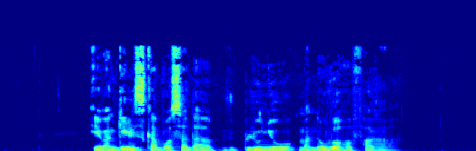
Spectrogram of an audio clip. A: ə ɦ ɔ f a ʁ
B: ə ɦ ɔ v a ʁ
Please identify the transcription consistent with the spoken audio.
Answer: A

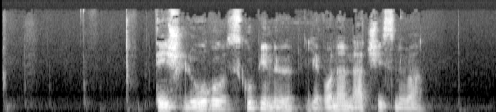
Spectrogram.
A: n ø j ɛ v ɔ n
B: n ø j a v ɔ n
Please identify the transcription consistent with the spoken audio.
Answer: A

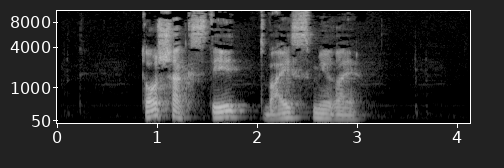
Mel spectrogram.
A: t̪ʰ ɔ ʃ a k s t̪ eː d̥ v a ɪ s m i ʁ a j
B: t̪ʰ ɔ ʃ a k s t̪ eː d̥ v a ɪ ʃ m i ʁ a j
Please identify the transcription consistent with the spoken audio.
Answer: A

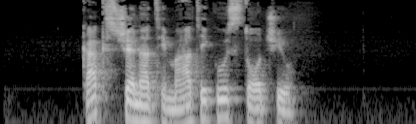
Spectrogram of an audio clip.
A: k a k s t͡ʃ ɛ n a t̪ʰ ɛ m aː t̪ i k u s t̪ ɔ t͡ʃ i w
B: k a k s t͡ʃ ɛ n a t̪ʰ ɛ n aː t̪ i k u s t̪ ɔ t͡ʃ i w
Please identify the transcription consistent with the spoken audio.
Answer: A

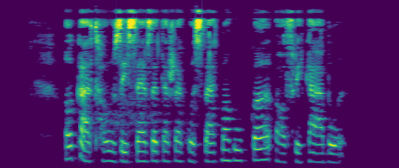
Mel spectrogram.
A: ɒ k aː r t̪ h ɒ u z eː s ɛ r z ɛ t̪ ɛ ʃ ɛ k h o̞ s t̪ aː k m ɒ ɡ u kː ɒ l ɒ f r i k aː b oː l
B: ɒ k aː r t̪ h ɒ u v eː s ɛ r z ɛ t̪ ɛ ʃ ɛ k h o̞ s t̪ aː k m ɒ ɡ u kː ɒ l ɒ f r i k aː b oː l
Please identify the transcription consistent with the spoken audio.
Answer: A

